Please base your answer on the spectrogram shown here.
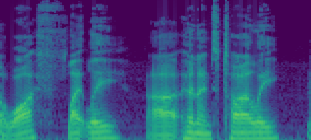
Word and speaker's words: Tylie: So, her name is T Y L and uh pronounced Tylie like Kylie.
